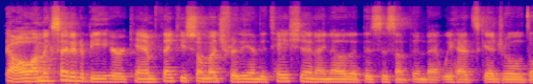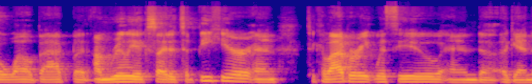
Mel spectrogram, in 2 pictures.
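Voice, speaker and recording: Friendly man explaining a software demo. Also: medium pitch. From Texas. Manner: friendly, explanatory, filler-heavy. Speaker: guest, instructional software specialist.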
